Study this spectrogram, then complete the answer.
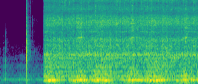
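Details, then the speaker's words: Demolition Man pinball elevator mechanism, previously sluggish, grindy and struggling. Motor tested, then elevator reconnected with one screw. The motor now runs with a steady, even hum and no grinding, working well. "hm say that works pretty effing good"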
